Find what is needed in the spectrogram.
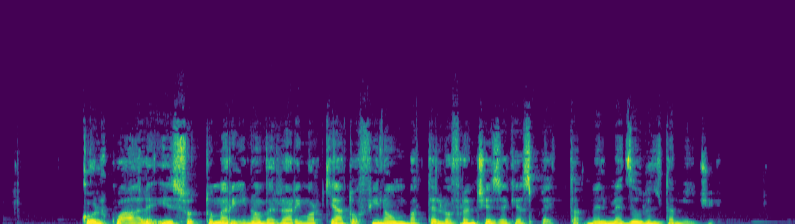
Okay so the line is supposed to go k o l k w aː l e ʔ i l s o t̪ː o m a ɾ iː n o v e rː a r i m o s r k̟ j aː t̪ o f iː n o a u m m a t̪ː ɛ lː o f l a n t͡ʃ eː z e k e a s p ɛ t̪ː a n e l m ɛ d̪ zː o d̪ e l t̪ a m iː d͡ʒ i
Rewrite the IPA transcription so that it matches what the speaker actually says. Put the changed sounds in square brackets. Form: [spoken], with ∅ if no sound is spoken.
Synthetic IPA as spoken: k o l k w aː l e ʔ i l s o t̪ː o m a ɾ iː n o v e rː a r i m o [∅] r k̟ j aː t̪ o f iː n o a u m [b] a t̪ː ɛ lː o f [ɾ] a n t͡ʃ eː z e k e a s p ɛ t̪ː a n e l m ɛ d̪ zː o d̪ e l t̪ a m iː d͡ʒ i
